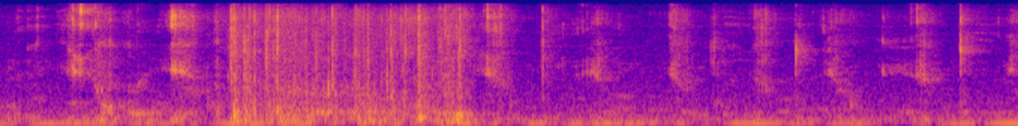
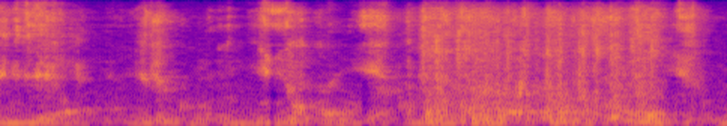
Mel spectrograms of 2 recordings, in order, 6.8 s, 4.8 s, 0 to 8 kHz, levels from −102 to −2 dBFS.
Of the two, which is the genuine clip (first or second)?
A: first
